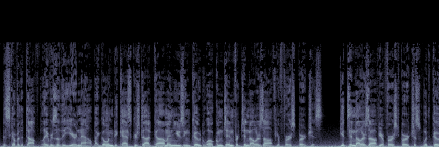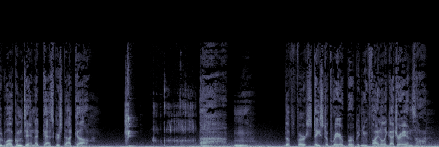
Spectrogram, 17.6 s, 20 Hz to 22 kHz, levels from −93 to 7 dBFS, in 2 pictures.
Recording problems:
low rumble; faint; throughout; 20 dB below the speech

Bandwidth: 15.5 kHz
